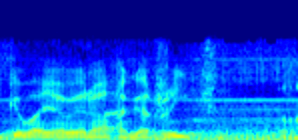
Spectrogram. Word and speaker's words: Garrick: vaya a ver a garrick garry pero pronunciaban el Rick para que hubiera rima diciendo que era el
